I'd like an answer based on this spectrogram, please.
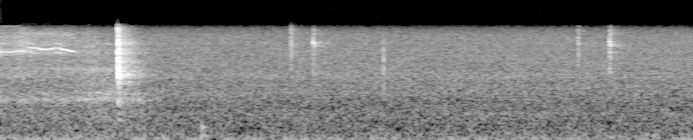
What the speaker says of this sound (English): Click.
